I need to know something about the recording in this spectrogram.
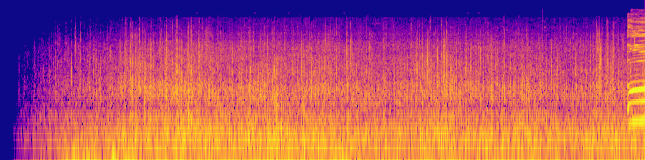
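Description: Wind buffeting the microphone outdoors: a steady low rumble and rushing that fades in over the first second.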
